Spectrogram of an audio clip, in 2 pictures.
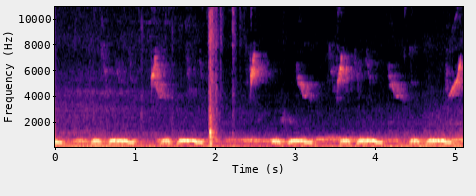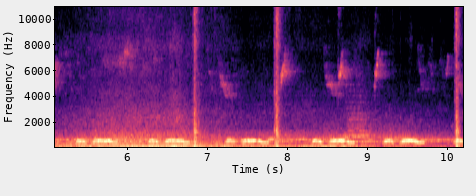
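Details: Adult Spotted Doves from Malaysia and Thailand, 16 March 2022, give clustered, throaty coo phrases over and over, roughly once a second, amid background noise, a few sharp knocks and thin high chirps.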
